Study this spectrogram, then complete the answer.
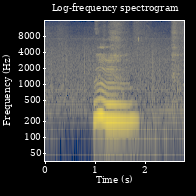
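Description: An elderly man lets out a loud, drawn-out groan close by.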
